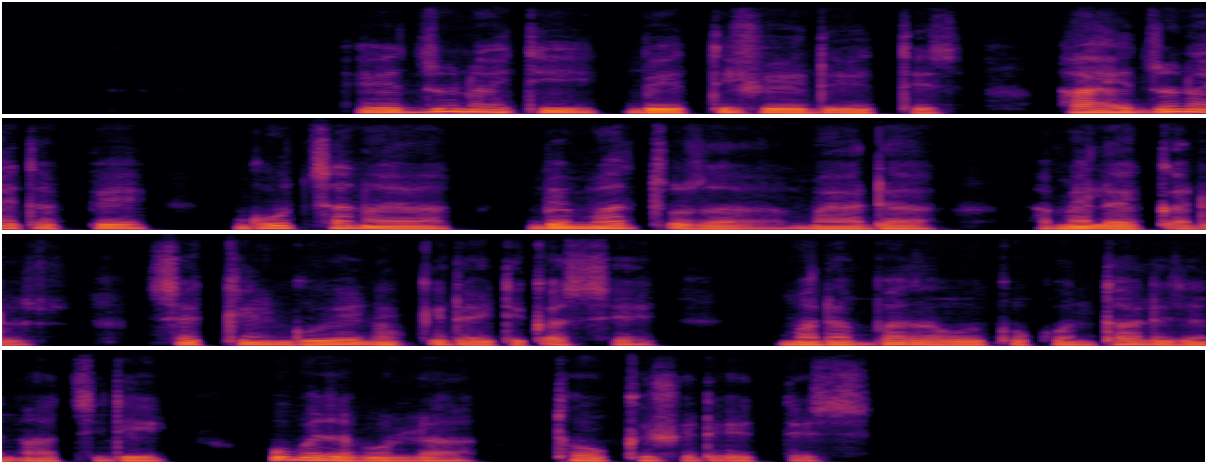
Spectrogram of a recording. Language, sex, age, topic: Gamo, male, 25-35, government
